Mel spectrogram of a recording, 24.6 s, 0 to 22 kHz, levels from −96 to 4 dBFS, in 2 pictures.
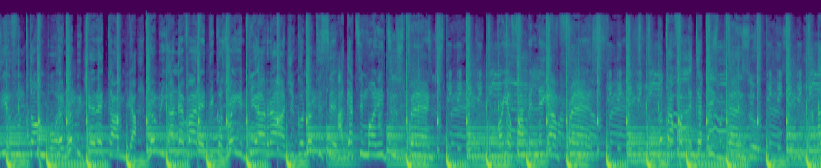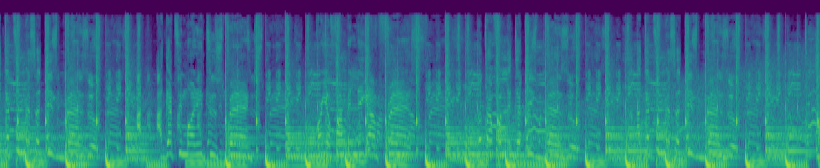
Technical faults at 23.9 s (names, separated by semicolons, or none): none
